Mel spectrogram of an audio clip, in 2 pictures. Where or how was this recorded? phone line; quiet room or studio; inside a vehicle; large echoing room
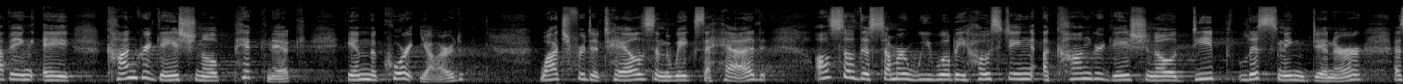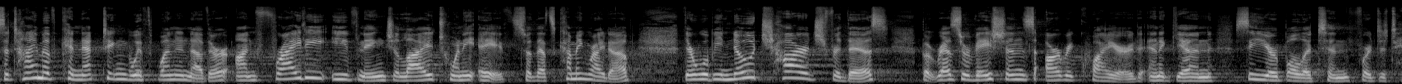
large echoing room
